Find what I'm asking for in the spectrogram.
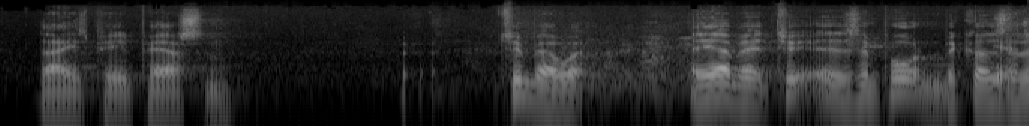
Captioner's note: laugh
